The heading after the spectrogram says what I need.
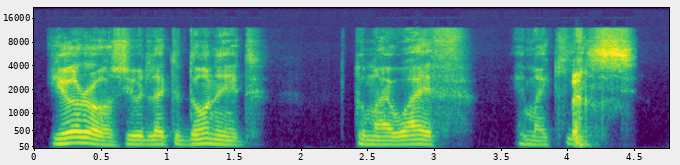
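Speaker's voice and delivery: put-on Mexican accent. Doing a put-on accent while chatting: put-on Mexican-sounding accent. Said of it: "That sounds like, uh, Mexico".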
